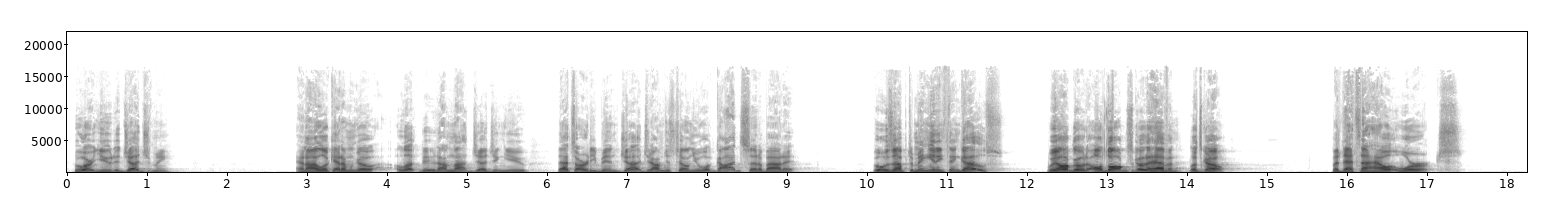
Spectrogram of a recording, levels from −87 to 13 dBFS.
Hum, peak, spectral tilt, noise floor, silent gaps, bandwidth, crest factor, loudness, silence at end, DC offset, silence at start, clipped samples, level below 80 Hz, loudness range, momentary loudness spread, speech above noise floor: none; 0 dBFS; -4.5 dB/octave; -77 dBFS; none; 16 kHz; 20 dB; -19 LUFS; 0.9 s; under 0.1%; 0.1 s; under 0.1%; -56 dBFS; 8 LU; 18 LU; 58 dB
